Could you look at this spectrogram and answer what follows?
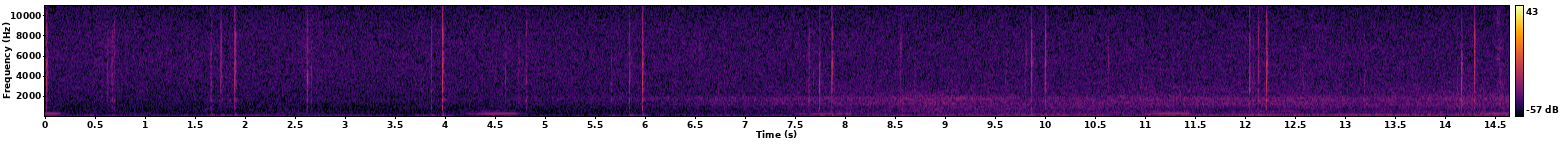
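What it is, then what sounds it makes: Paperback textbook. Fingertips tap on the glossy cover of a solid-paper softcover textbook near its top edge as it rests on a bed. Soft, short, dry clicks repeat at an uneven pace over a quiet, low, rumbling background.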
